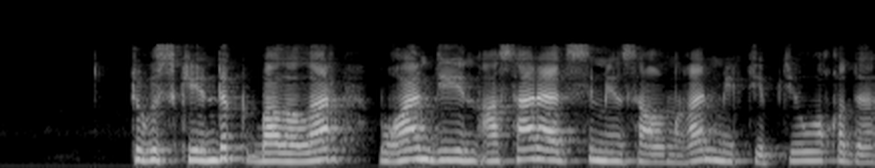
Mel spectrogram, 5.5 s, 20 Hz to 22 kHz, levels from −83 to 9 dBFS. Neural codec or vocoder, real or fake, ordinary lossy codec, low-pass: none; real; none; 7.2 kHz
